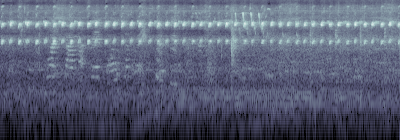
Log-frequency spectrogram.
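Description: An animal calling on and on in a steady run of short, high, evenly spaced notes, about six a second.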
